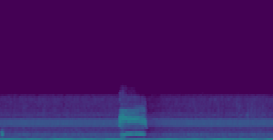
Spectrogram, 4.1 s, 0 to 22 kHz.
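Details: Great horned owl at a Savannah nest at 05:12 on 4/2/22, as the male delivers a bird to the female and owlet for breakfast, gives one short, harsh, raspy squawk under half a second over a steady low electrical hum.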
